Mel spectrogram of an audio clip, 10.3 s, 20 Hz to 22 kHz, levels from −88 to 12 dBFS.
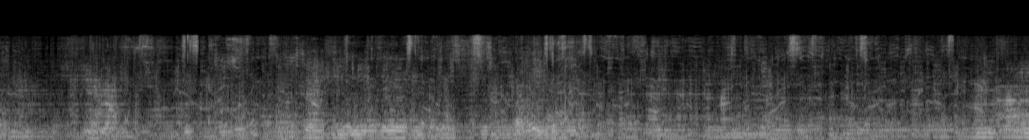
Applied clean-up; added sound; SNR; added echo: neural separator model SepFormer DNS4.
